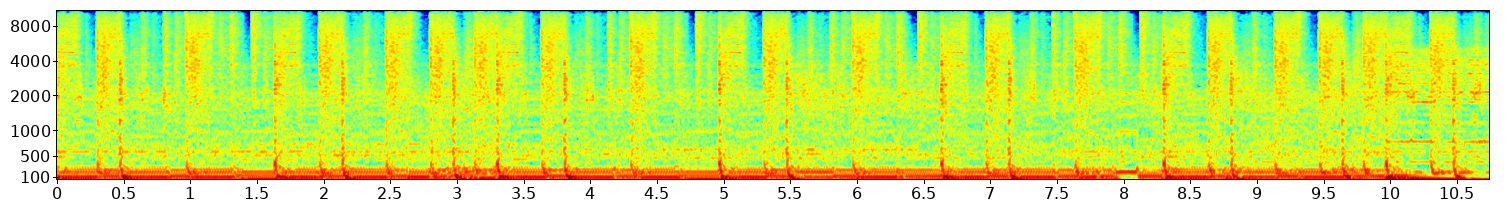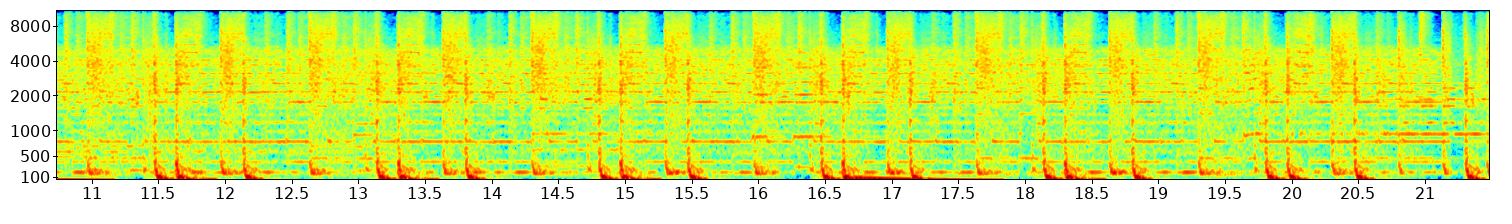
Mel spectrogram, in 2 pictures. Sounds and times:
Music: 0:00.0 - 0:21.4.

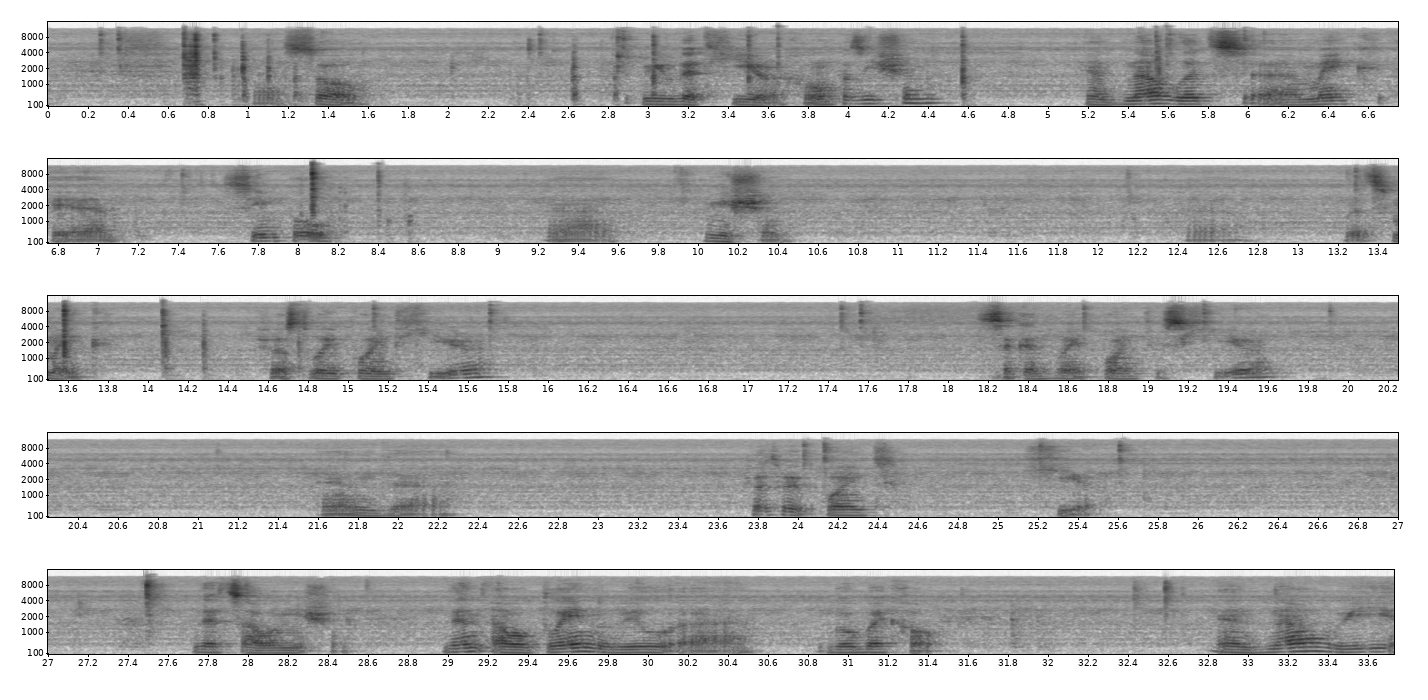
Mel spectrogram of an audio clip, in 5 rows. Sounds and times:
Speech: 0:01.0 - 0:01.7, 0:02.8 - 0:04.6, 0:05.2 - 0:08.3, 0:09.2 - 0:10.5, 0:12.4 - 0:13.9, 0:14.6 - 0:15.8, 0:18.2 - 0:19.8, 0:21.6 - 0:22.4, 0:23.7 - 0:24.6, 0:25.2 - 0:25.6, 0:27.7 - 0:31.6, 0:32.8 - 0:33.7.

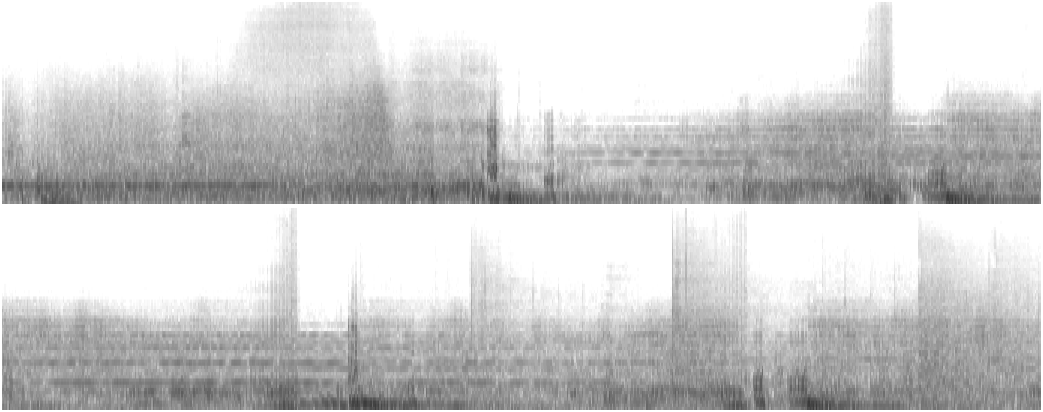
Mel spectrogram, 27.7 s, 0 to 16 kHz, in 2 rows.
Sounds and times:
Music: 0:00.0 - 0:27.7.

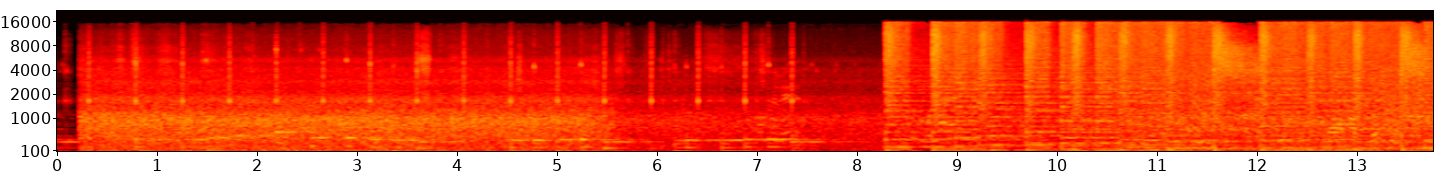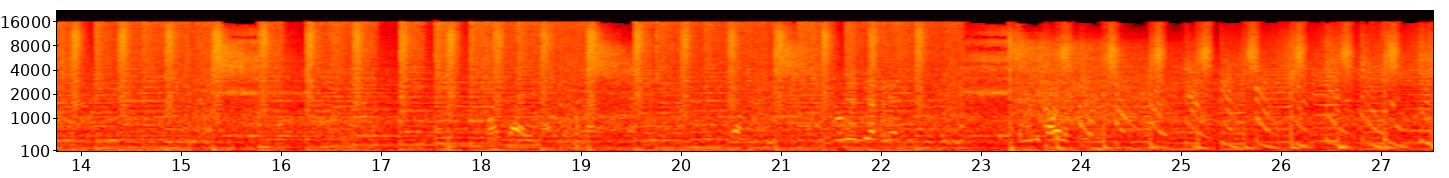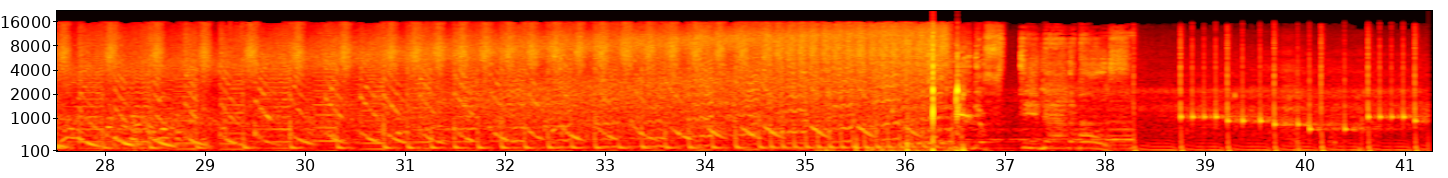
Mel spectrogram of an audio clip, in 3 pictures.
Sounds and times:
Music: 0:00.0 - 0:41.2
Speech: 0:07.0 - 0:07.5, 0:18.1 - 0:19.1, 0:21.6 - 0:22.4, 0:23.4 - 0:24.9.

